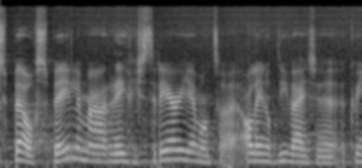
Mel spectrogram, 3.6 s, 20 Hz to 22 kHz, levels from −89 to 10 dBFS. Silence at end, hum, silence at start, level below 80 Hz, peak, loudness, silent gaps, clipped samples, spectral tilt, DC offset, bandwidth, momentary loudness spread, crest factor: 0 s; none; 0 s; -50 dBFS; -4 dBFS; -20 LUFS; none; under 0.1%; -2.5 dB/octave; under 0.1%; 19.5 kHz; 6 LU; 18 dB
